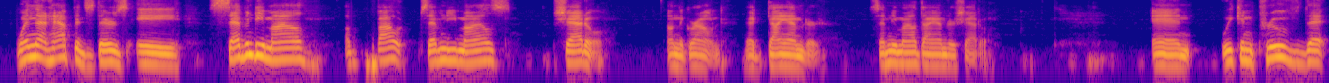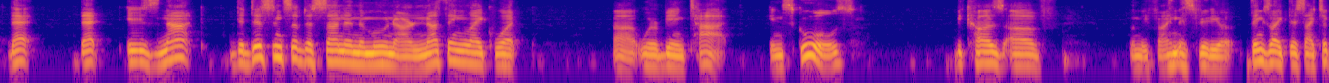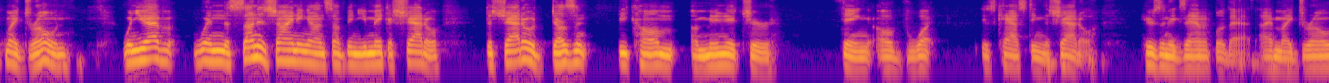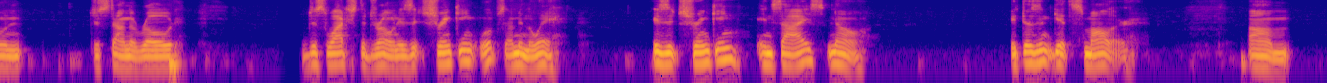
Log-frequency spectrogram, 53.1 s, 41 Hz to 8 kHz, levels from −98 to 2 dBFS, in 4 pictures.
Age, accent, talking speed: 40-59, American, 140 wpm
